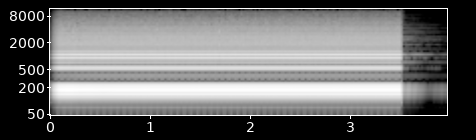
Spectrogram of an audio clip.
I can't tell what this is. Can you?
FM Strings Fs3
An analog-esque strings ensemble sound. This is the note F sharp of octave 3. (Created with AudioSauna, as always.)
pad, strings, synth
